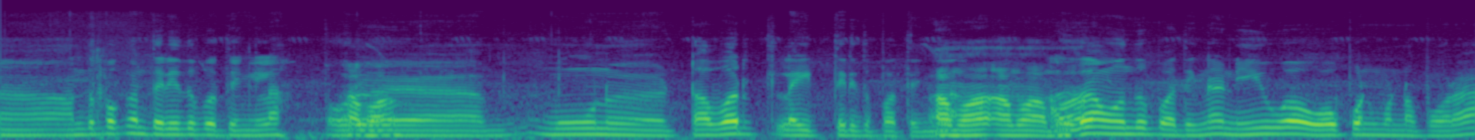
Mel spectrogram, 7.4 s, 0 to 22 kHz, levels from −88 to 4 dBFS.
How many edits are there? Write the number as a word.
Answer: zero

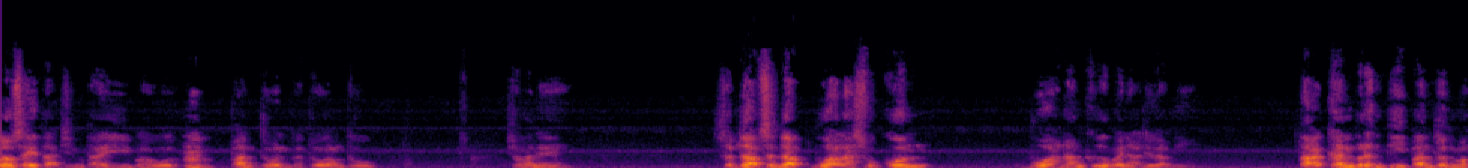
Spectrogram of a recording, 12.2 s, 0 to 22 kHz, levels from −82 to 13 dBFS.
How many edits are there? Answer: zero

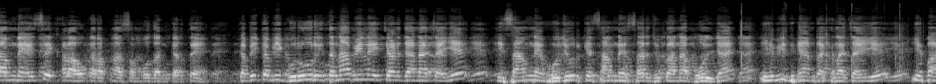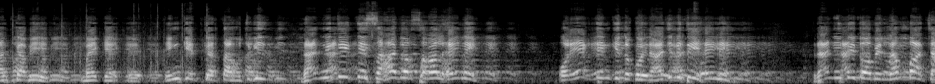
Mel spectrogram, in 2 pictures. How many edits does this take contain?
zero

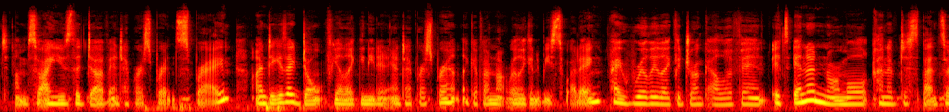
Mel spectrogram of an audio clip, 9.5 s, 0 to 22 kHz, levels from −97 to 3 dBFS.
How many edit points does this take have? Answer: two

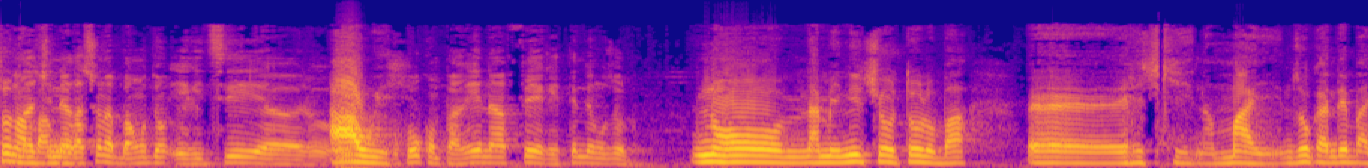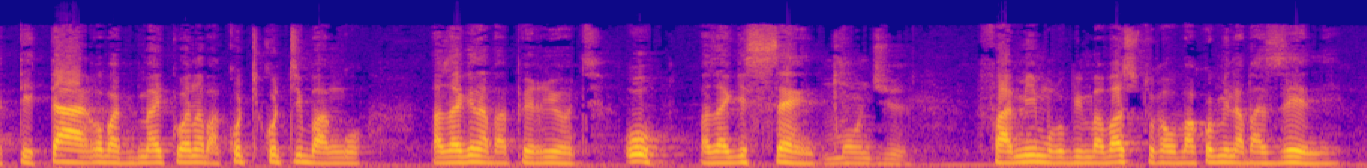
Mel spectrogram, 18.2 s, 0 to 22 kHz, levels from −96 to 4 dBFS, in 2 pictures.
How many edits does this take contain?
one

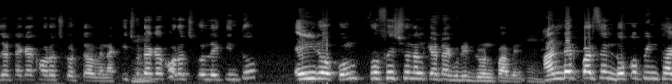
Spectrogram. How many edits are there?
one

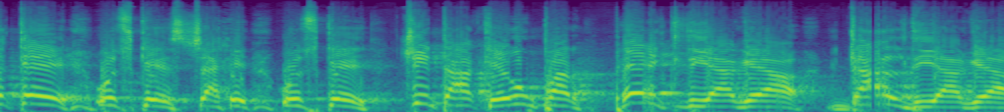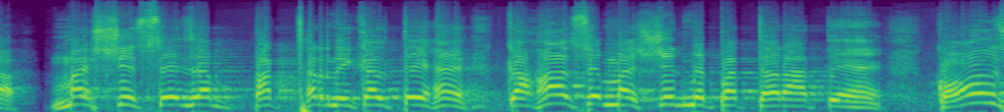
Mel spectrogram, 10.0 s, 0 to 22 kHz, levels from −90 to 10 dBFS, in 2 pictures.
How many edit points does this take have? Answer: one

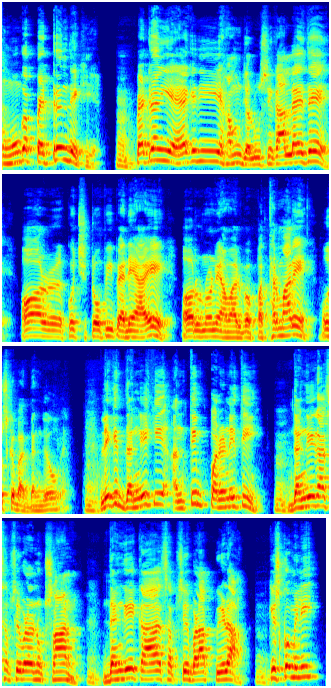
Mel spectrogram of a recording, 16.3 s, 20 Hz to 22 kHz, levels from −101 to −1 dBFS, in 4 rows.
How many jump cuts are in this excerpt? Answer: zero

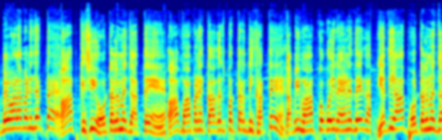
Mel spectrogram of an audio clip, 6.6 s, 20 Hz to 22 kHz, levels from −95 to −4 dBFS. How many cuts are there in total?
four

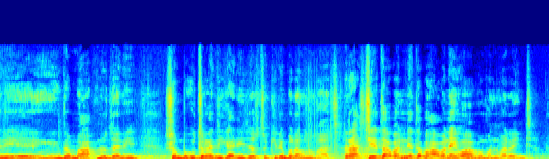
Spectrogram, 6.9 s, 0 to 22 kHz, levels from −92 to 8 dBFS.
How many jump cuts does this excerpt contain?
one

